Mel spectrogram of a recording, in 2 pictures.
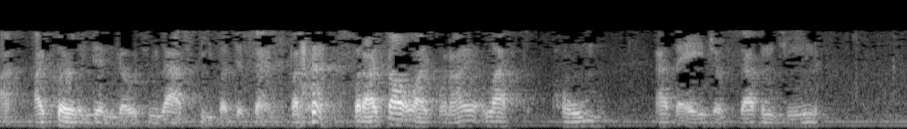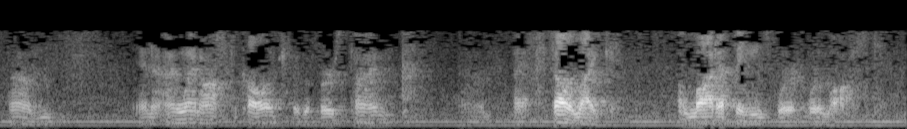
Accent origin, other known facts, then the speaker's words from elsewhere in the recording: Seattle, Washington, United States; I wasn't brave enough to venture to the East Coast, but I growing up in Seattle, I went down to California.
